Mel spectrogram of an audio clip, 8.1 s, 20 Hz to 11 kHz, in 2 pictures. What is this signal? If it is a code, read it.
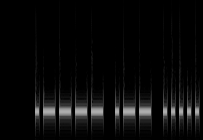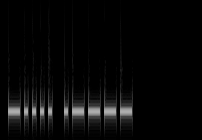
Morse code, heard as a keyed tone, about 15 wpm, 700 Hz. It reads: 1W561
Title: Five Challenging Letter-Number Combinations 15wpm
